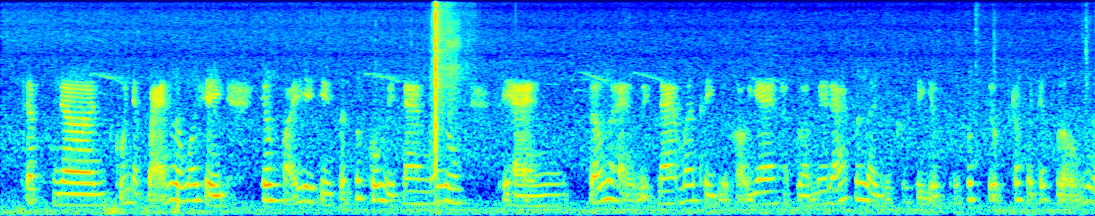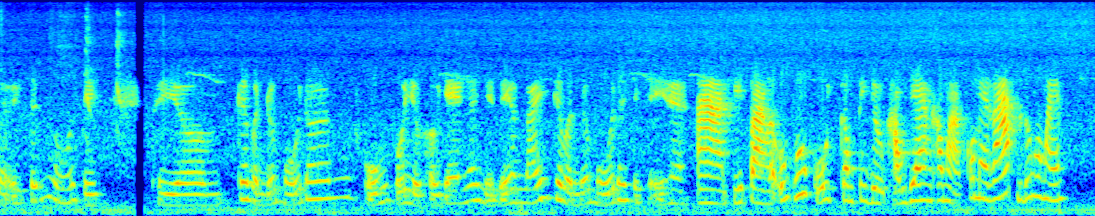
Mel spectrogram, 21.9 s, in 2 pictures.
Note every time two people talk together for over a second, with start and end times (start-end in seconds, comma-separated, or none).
none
